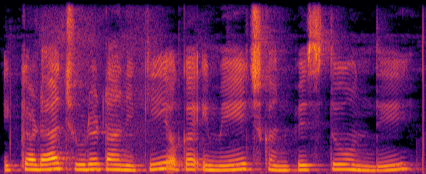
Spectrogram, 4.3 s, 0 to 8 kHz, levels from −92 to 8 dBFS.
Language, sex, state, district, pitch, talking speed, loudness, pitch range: Telugu, female, Andhra Pradesh, Sri Satya Sai, 225 Hz, 85 wpm, -15 LUFS, 210-235 Hz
